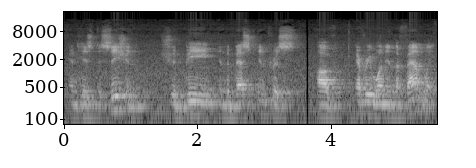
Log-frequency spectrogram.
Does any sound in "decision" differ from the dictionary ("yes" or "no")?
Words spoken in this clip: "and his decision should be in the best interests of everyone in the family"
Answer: no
